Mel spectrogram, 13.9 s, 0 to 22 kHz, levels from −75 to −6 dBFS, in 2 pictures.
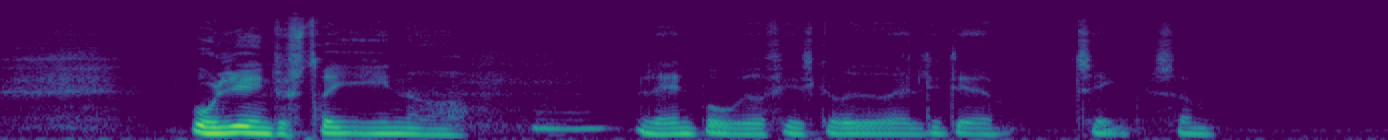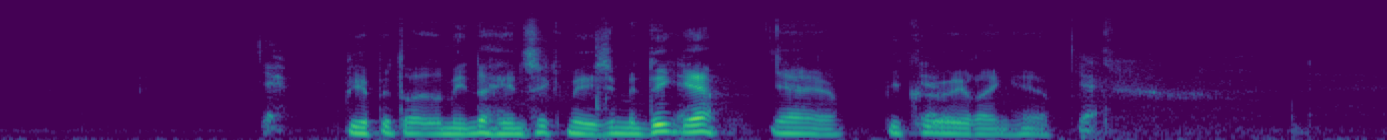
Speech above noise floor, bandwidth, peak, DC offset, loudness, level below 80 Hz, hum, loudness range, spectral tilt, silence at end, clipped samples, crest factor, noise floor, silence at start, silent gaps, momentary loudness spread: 31 dB; over 20 kHz; -8 dBFS; under 0.1%; -32 LUFS; -70 dBFS; none; 14 LU; -6.5 dB/octave; 1.15 s; under 0.1%; 26 dB; -62 dBFS; 0 s; none; 22 LU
